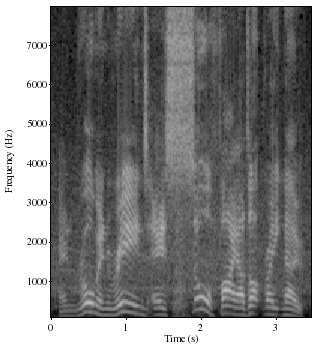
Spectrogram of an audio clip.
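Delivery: excited ringside commentator calling the action; hyped pro wrestling commentary, bursts of shouting on big moves; wrestling play-by-play. Acted. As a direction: call every move like a live TV announcer. Live wrestling game play-by-play.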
